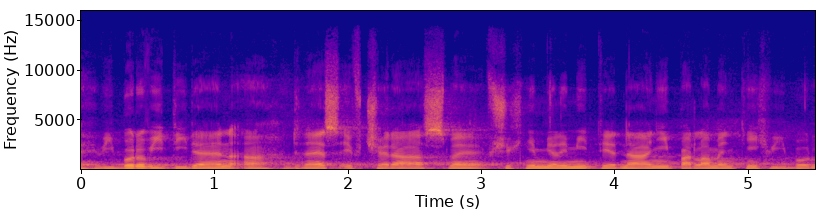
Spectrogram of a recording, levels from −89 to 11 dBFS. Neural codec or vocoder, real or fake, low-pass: none; real; 14.4 kHz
